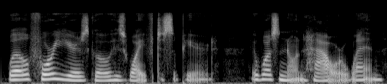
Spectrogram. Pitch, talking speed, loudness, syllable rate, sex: 205 Hz, 185 wpm, -18 LUFS, 5.0 syllables/s, female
